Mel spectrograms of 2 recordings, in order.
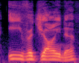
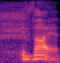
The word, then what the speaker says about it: Evija: And again, you you mentioned the Roadster earlier on, Tesla Roadster and the Lotus Evija, I think that's how you pronounce it. Evija, darling, Evija.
